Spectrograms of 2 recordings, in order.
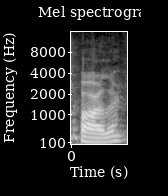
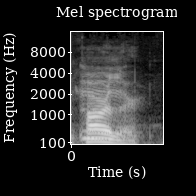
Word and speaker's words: Parler: Yeah, it's Parler. It's like parlay. Parler.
